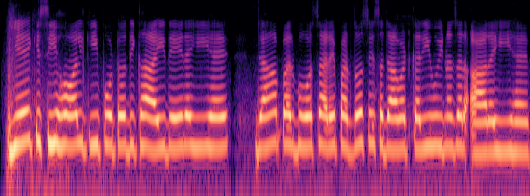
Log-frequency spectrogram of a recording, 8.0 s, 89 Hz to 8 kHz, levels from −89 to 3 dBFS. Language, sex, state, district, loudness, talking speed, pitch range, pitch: Hindi, female, Rajasthan, Jaipur, -11 LUFS, 165 wpm, 270-285 Hz, 280 Hz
